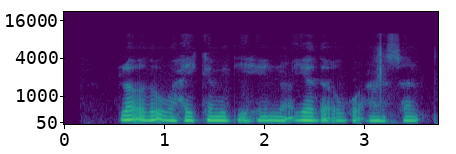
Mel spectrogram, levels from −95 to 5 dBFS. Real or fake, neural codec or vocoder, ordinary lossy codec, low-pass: fake; vocoder, 22.05 kHz, 80 mel bands, Vocos; none; 9.9 kHz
